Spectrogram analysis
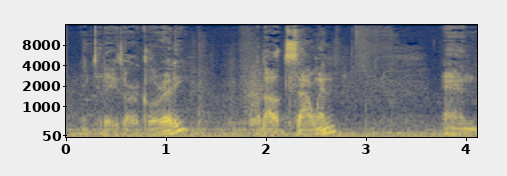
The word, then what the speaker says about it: Samhain: a rock of star right no but you pronounce it samhain that's that irish thing halloween was definitely a memory of the of samhain which was the pagan new year of november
